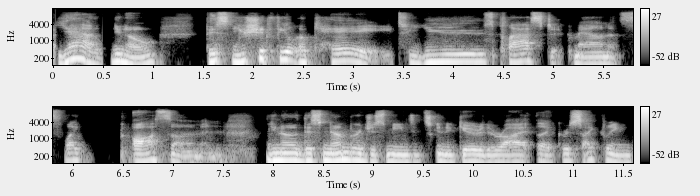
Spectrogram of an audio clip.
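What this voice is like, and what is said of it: Put-on California accent. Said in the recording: “I don't even know why I'm doing the California accent”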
